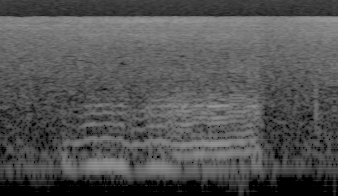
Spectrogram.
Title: Pug snoring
